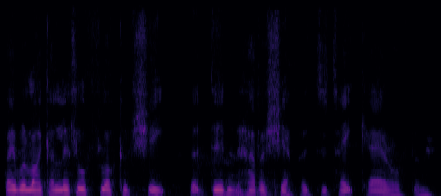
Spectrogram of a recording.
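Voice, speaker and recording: A man reading a Bible story for children in a gentle, expressive storytelling manner. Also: a little high, normal speed, dry recording. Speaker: story reader at a church.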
